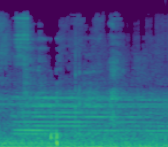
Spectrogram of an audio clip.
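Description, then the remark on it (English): A train rumbles steadily in the background, a low continuous roar with faint tonal whine, like rail cars rolling past. “There's a train in the background.”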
